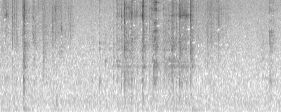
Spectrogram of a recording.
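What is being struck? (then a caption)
Bar of soap scraped with a metal blade. A metal utility blade carves and scrapes a hand-sized, solid bar of dry blue-and-white striped soap held in the hand, breaking it into brittle flakes. The result is a string of crisp, bright scraping crackles and sharp little clicks that stop dead with no ring, over a faint low hiss.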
